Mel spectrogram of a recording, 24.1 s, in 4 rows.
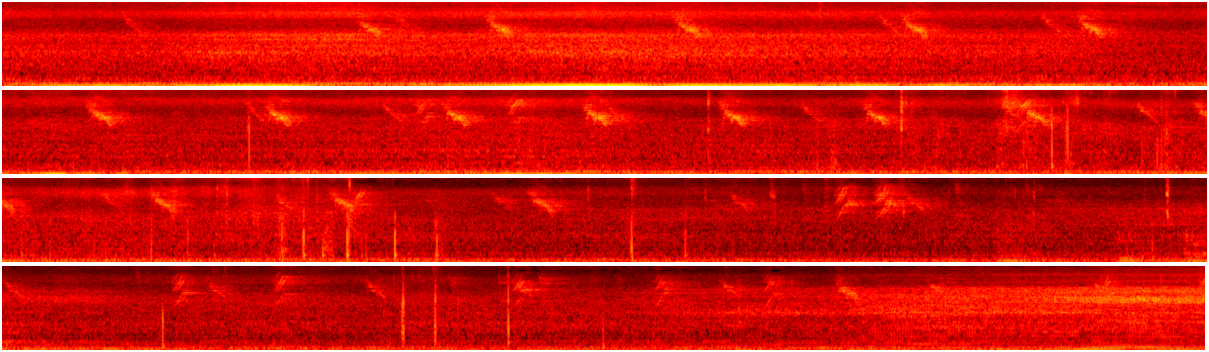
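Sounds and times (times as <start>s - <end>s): small birds chirping: 0.0s - 24.0s
sharp clicks: 9.5s - 18.0s, 19.9s - 20.8s.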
